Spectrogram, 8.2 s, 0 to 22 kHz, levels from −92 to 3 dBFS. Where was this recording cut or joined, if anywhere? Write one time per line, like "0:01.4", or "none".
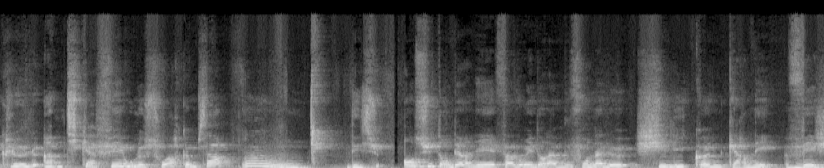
none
